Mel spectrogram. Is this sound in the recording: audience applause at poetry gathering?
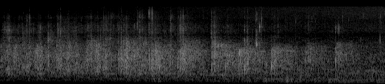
yes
